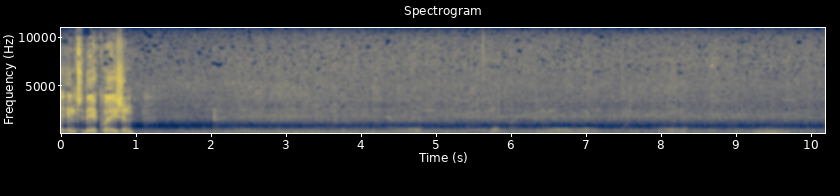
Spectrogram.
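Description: Cheetahs growl low while feeding.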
